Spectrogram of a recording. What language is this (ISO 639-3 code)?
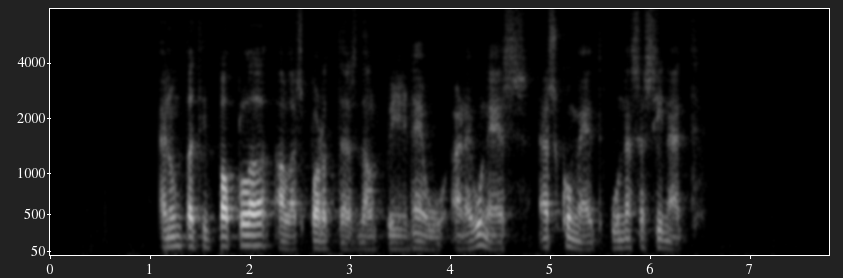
cat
